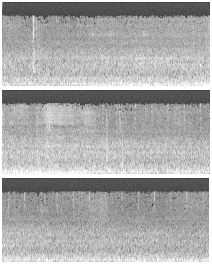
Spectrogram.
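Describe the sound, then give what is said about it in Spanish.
A car drives along a road lined with houses in a film drama, giving a steady low engine and tyre rumble that holds evenly throughout with no talking. “Thierry conduce por una carretera. A los lados hay casas.”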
